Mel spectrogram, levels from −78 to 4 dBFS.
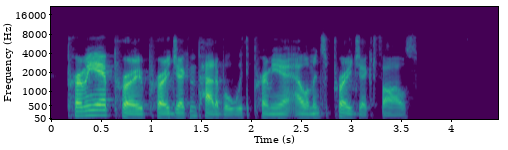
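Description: A skip ahead at 1.39 to 1.41 s drops about a second of speech. Audio was dropped, on the way or by the jitter buffer, while later audio was already waiting, so playback lurches forward and the two sides are butted together with no gap or fill.

Jitter buffer speed-up follows twice: from 1.65 to 2.80 s at 117% speed, trimming roughly 200 ms, then from 3.40 to 4.43 s at 111%, trimming about 100 ms. The buffer held more audio than its target, so the receiver repeatedly cut out pitch-period-sized slices. The speech sounds hurried but keeps its pitch. Throughout, the Opus coding noise and the high frequencies ending around 8 kHz are what a call link of roughly 32 kbps would produce.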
